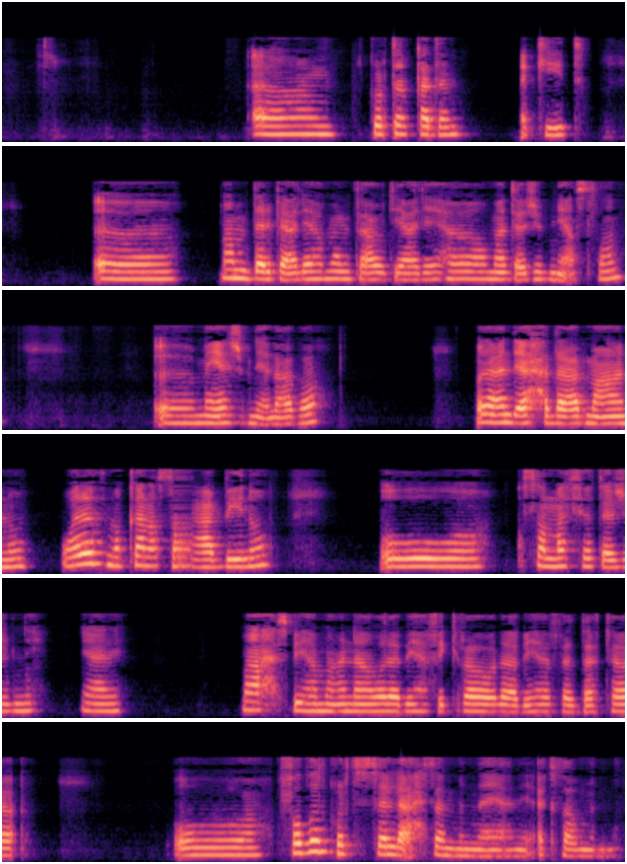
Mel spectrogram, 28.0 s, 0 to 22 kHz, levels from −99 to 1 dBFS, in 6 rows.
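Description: Throughout the speech there is a rough, grainy texture with noise filling the gaps between pitch harmonics and a thin, synthetic top band, likely from low-delay AAC compression (AAC-ELD) at a rate that fits about 32 kbps. On a spectrogram, harmonics look blurred and the upper band appears patchy.

AAC frame loss with concealment occurs at 2.63 s, just before "كرة القدم اكيد", and at 8.81 s, after "وما متعودي عليها وما". Each is a 30 ms smeared, phasey blip that fits a single lost frame. At 15.32 to 15.52 s, after "معانو ولا اكو مكان", a longer gap dips in level and fades back. The spectrogram shows smeared or noisy columns, and the waveform shows a brief amplitude sag.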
